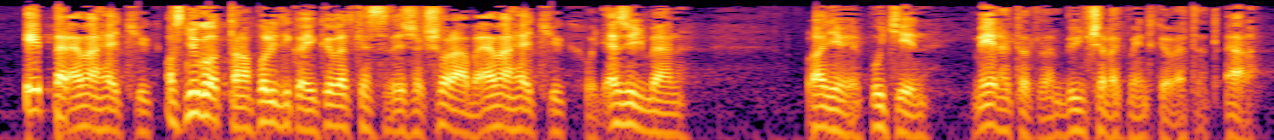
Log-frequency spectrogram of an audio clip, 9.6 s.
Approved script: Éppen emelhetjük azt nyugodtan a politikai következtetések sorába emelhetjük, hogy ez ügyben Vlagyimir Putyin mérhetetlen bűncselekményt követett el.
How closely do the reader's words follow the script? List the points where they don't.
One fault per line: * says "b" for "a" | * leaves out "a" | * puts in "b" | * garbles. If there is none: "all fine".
all fine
